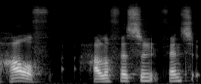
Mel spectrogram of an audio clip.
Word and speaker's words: Holofcener: Written by Ben Affleck and Matt Damon and Nicole Holofcener.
